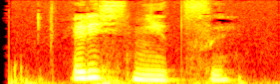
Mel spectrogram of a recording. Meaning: inflection of ресни́ца (resníca): 1. genitive singular 2. nominative/accusative plural
- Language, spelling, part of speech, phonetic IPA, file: Russian, ресницы, noun, [rʲɪsˈnʲit͡sɨ], Ru-ресницы.ogg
